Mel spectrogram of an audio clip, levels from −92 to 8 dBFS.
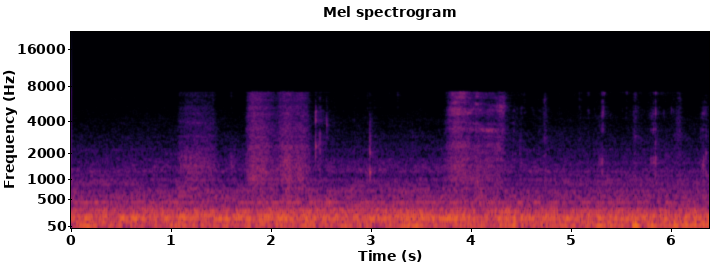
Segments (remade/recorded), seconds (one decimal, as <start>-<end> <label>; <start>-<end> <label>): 0.0-1.1 remade; 1.1-2.2 recorded; 2.2-4.2 remade; 4.2-5.7 recorded; 5.7-6.4 remade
